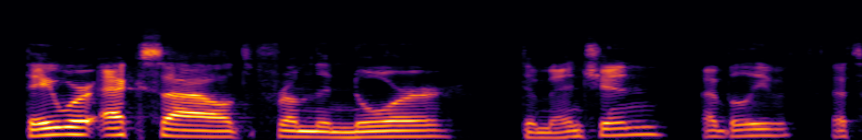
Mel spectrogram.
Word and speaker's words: Noor: And they were exiled from the Noor dimension, I believe that's how you say it, Yep. Noor, and that Aisha was one of them, which I believe Aisha is her great grandmother.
